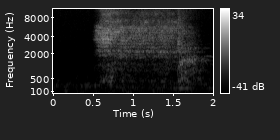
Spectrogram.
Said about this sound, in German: Atme mal tief ein.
